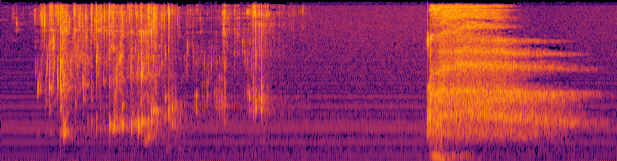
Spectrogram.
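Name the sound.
water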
